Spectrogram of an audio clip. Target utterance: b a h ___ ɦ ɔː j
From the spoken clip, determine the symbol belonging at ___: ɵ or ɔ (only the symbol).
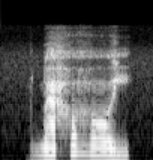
ɔ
